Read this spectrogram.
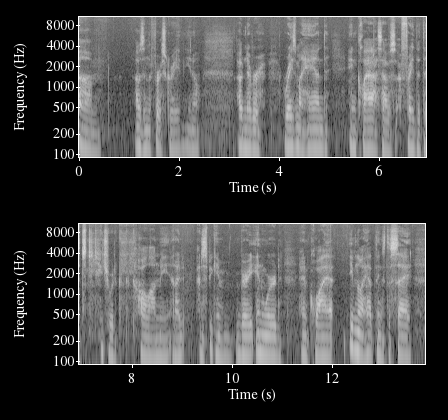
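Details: Adult man who stutters, onset in first grade after his parents' divorce; gets stuck on sounds like 'P' and the stutter goes away when he sings; stuttering.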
